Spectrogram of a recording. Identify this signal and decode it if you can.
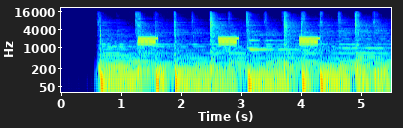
Emergency Alert System (SAME) tones, heard as harsh buzzing bursts. It is heard from 1.2 to 4.4 s.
